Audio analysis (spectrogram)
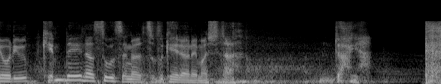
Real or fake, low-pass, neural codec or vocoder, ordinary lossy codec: fake; none; codec, 16 kHz, 1 kbps, X-Codec, HuBERT features, trained on LibriSpeech; none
